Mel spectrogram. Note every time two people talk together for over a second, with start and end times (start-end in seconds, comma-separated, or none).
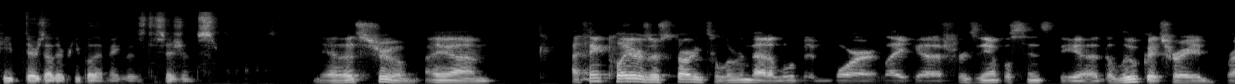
none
